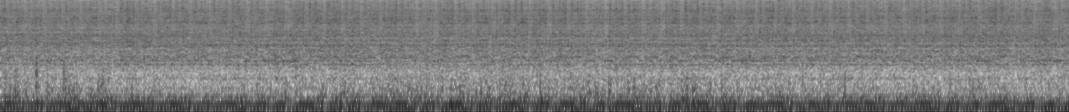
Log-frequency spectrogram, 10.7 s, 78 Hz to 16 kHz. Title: Light #4 misfire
